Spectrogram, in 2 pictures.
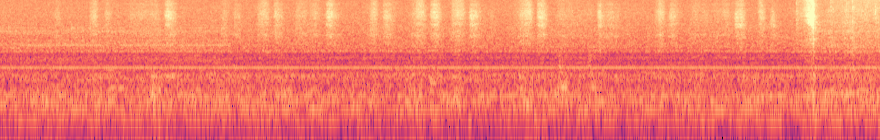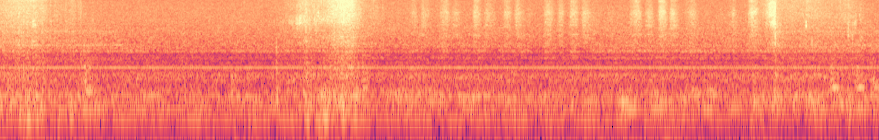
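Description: A paintbrush taps and scratches lightly on paper.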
